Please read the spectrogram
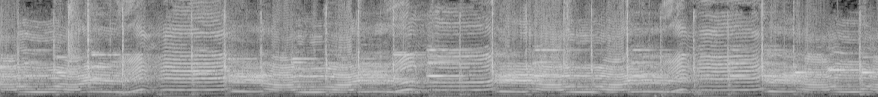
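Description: Live East Javanese jaranan music: a melody over hand drums, with a rising pitch slide about every two seconds.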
